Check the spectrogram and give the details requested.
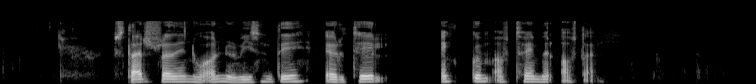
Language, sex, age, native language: Icelandic, male, 20-29, Icelandic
